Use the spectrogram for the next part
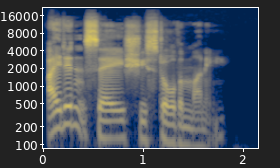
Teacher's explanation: Emphasizing stole suggests maybe she borrowed it or took it another way, but didn't steal it. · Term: stress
